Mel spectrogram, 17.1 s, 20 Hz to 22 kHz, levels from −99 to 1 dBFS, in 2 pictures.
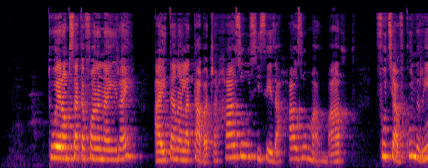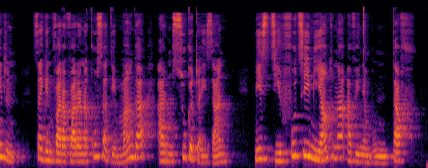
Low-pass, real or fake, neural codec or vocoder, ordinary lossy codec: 19.8 kHz; real; none; AAC, 48 kbps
